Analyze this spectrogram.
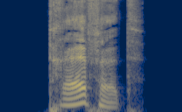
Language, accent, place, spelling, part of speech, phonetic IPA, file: German, Germany, Berlin, träfet, verb, [tʁɛːfət], De-träfet.ogg
- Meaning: second-person plural subjunctive II of treffen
